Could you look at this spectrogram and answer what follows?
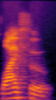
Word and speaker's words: waifu: Oh, okay, so it's pronounced waifu.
